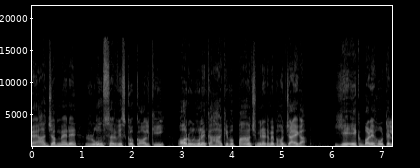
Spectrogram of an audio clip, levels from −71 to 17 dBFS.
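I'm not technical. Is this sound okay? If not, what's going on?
Yes, no technical faults are audible in this speech recording.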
